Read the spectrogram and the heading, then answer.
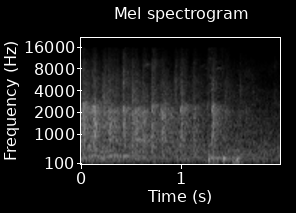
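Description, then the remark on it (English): A burst of audience applause, a dense crackle of many hands clapping that stays steady, then thins and fades slightly toward the end, with a brief voice murmuring underneath. “Round of applause.”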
